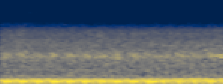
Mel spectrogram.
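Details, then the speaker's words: KIA Picanto Cosmo four-cylinder idling with a low, steady hum and no misses after fitting racing spark plug cables; checked for spark leakage after the change and none found, normal idle. "nah jadi kita hidupkan Ya gimana ada bocor api lagi nggak di bagian isinya sudah hidup dan ini sudah enggak ada kebocoran ya"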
